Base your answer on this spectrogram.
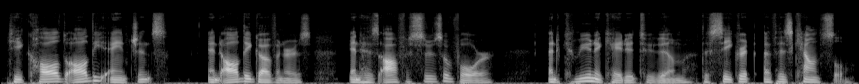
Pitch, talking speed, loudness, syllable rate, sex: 105 Hz, 165 wpm, -21 LUFS, 5.1 syllables/s, male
